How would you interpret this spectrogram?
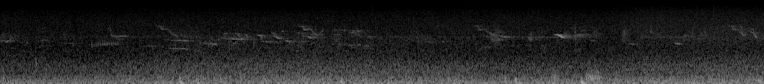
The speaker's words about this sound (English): The squeaky sounds are probably Apapanis. The more buzzy ones, there, that was an Omakihi.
